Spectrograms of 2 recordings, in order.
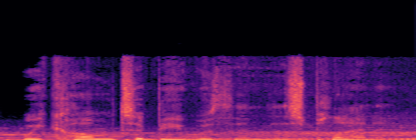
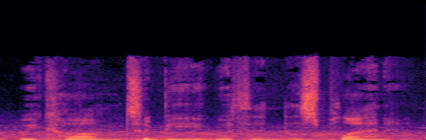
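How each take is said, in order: Both takes have the same delivery.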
